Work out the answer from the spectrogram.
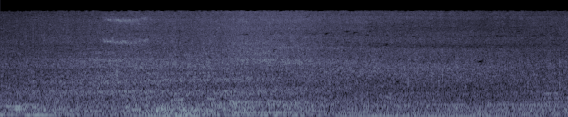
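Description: Heavy rain and floodwater rushing across a street in a steady, dense hiss.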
